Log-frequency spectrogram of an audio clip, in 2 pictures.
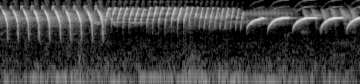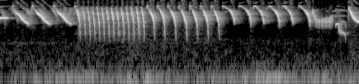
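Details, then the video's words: Fired-up male canary singing for training youngsters and exciting females: long bright song of rapid repeated chips, curved swooping whistles, dense rolling trills and quick chatter, loud and continuous for over ten seconds. "اقوى تغريد ذكر كناري حامي نار 🔥 ولا اروع للتسميع صغار الكناري وتهيج الاناث"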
